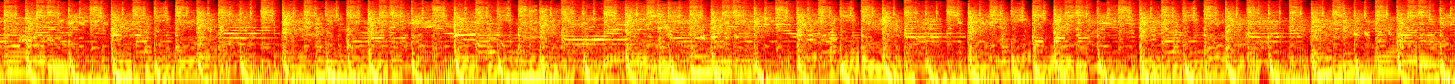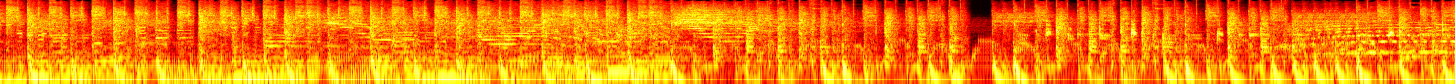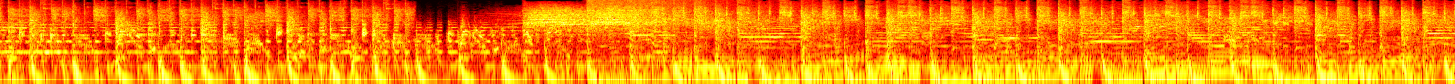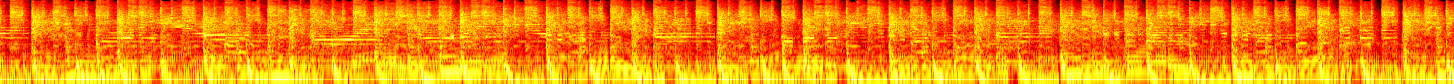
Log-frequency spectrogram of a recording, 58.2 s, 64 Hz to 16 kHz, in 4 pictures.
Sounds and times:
Exciting music: 0.0 - 58.1
Soundtrack music: 0.0 - 58.1.

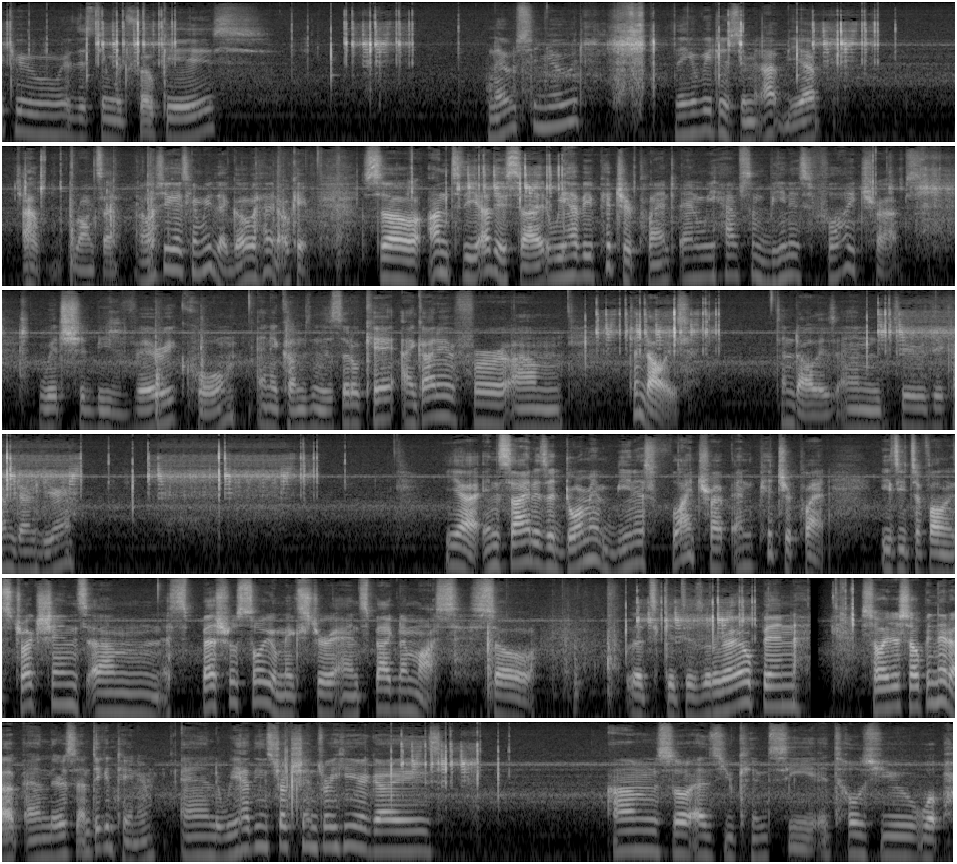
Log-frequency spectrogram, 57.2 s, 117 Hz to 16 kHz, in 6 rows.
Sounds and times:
Speech: 0.0 - 2.7, 4.9 - 5.8, 6.8 - 8.2, 9.7 - 18.8, 19.4 - 24.7, 25.4 - 26.0, 26.8 - 29.4, 33.0 - 43.5, 44.4 - 52.0, 53.7 - 57.1.

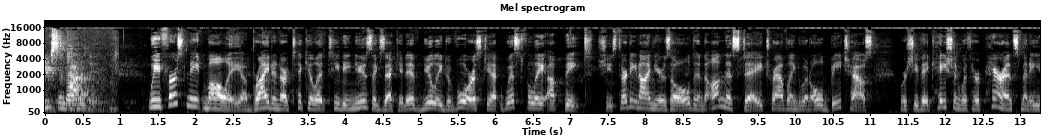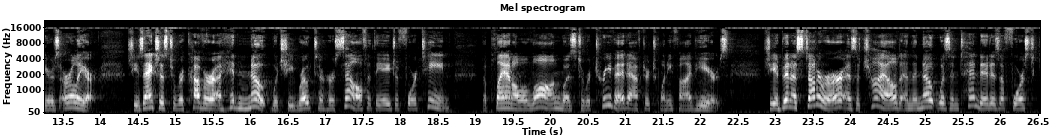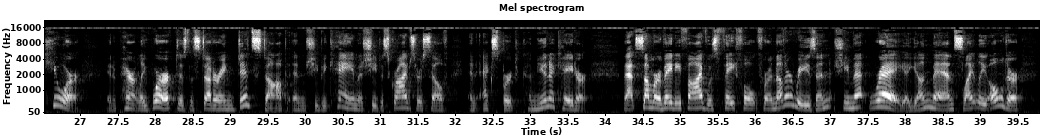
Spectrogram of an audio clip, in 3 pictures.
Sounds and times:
Speech: 0.0 - 11.0.

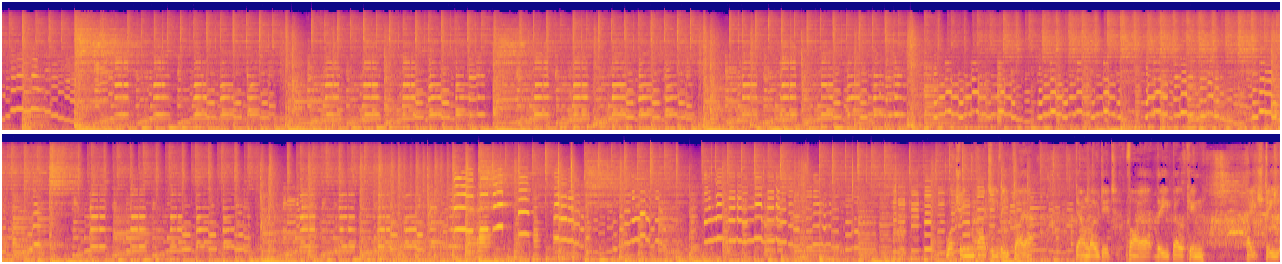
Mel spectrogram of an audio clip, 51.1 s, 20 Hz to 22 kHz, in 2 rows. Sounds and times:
Music: 0.0 - 51.1.

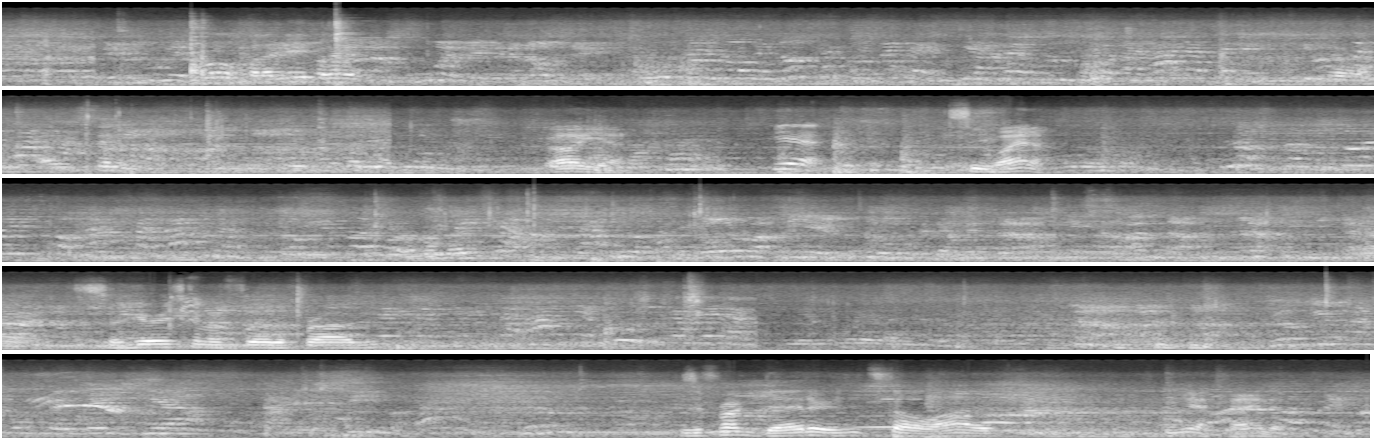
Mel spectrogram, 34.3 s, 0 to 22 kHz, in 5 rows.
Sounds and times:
Music: 13.0 - 24.3.

